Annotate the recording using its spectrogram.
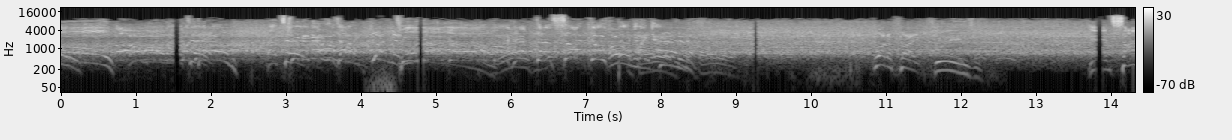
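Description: Arena crowd roaring and cheering at a knockout, a dense wash of many shouting voices with a low thud about four seconds in. The sound drops out for an instant four times.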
